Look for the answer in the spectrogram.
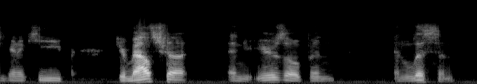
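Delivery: ordinary talk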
